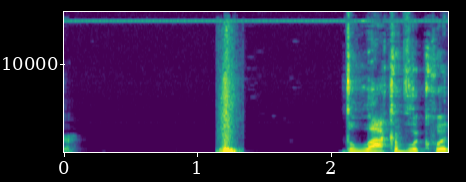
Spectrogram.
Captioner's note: air whooshing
